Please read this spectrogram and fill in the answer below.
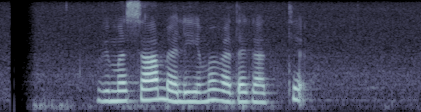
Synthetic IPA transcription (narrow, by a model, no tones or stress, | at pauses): ʋiməsaːmbæliːməʋæd̪əɡat̪jə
